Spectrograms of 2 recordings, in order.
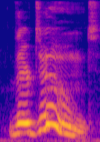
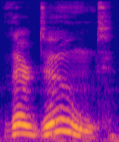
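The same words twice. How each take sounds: First: Louder, higher cry of doom; emphatic exclamation. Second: Said in the usual way. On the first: Real, not acted. Host reacting to the troopers losing their arsenal, emphatic. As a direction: exclaim it harder, with dismay.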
